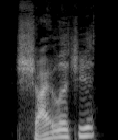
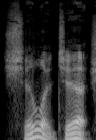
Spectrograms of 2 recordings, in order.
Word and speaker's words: shilajit: shilajit. Shilajit.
